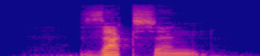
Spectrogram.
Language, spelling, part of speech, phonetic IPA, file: German, Sachsen, proper noun / noun, [ˈzaksən], De-Sachsen.ogg
- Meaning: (proper noun) 1. Saxony (a state of modern Germany, located in the east, far from historical Saxon lands) 2. Saxony (a historical region and former duchy in north-central Germany)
